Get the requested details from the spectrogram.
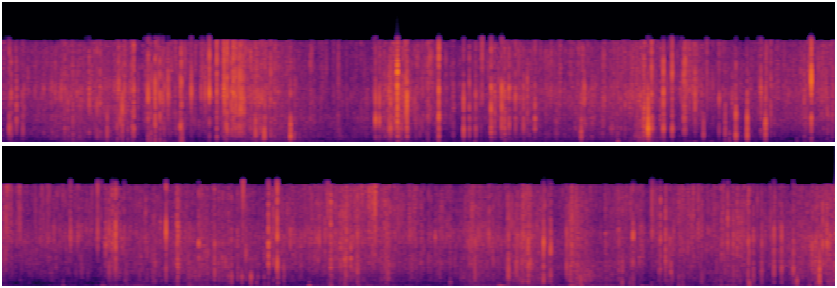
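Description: Fingernails scratch and tap across the crinkly surface of a small red glossy coated-nylon shoulder pouch bag. Dense, bright crinkling and crackling scratches are punctuated by short, sharp taps that die away instantly, all at a soft, close level.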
